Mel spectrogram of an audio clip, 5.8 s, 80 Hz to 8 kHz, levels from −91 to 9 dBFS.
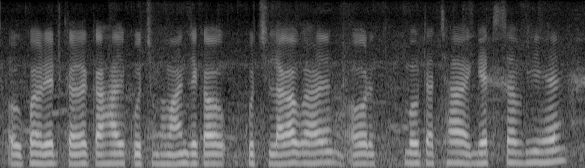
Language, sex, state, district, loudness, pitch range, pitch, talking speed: Hindi, male, Bihar, Sitamarhi, -25 LUFS, 165-175 Hz, 170 Hz, 175 wpm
